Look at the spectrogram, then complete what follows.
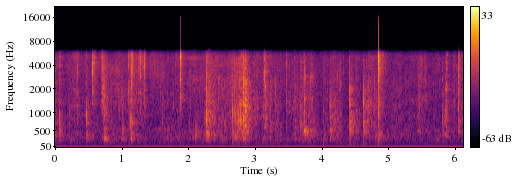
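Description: Toy packaging rustling and clicking as scissors cut the strings that tie the toy into its cardboard box, with two sharper clicks about two and five seconds in.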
